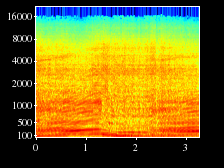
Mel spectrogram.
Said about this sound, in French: Aujourd'hui, on est au guidon d'un 3 cylindres qui a bientôt 25 ans, qui fait partie de la première génération du renouveau de Triumph. Les derniers 3 cylindres avec leur moteur à carburateur.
